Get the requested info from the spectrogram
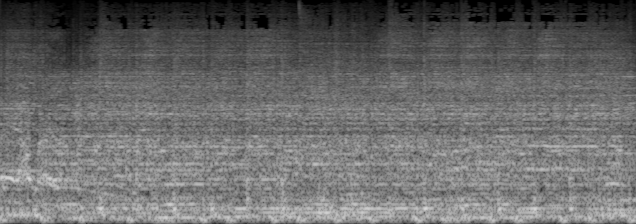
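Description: Punk rock band playing live: distorted electric guitars, bass and drums driving through an instrumental passage with no vocals.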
